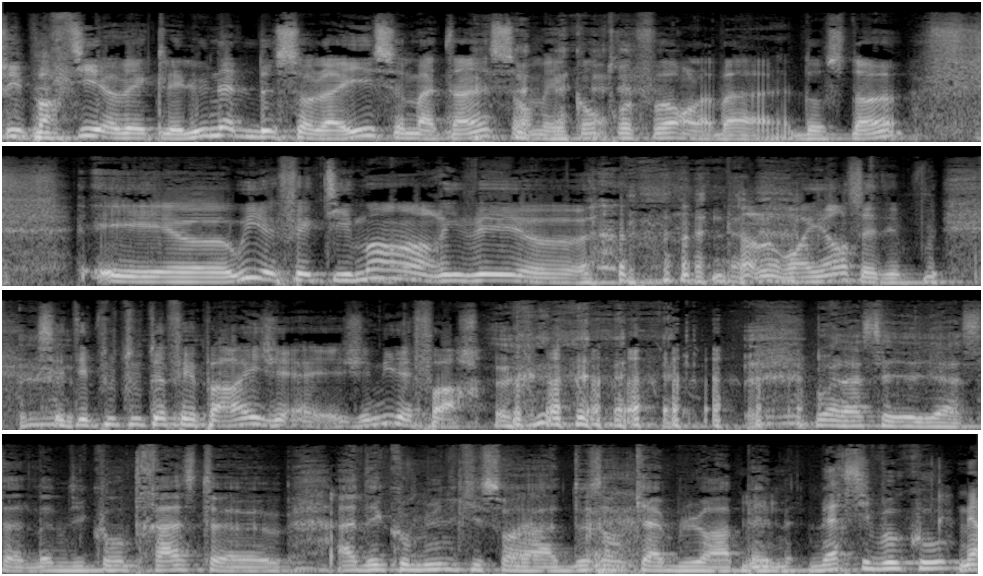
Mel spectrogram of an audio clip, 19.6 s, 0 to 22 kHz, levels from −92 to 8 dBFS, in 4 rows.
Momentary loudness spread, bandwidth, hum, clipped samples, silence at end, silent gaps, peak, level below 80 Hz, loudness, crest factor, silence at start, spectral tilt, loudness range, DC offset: 7 LU; 16 kHz; none; under 0.1%; 0 s; none; -4 dBFS; -44 dBFS; -20 LUFS; 16 dB; 0 s; -5 dB/octave; 3 LU; under 0.1%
